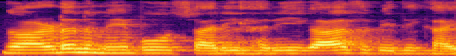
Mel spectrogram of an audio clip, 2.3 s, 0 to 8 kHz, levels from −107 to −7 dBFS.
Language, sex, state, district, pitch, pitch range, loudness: Hindi, male, Haryana, Charkhi Dadri, 155 Hz, 150-170 Hz, -15 LUFS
